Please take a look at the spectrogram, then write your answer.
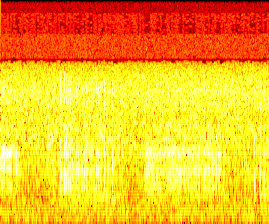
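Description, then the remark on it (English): Mrs. Davis's rocking chair creaks in slow, regular back-and-forth strokes, each drawn-out squeak lasting about a second over a low, steady rumble, with no voices. “I've got to exercise more. My bones are rusting. Oh, it's the rocker.”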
